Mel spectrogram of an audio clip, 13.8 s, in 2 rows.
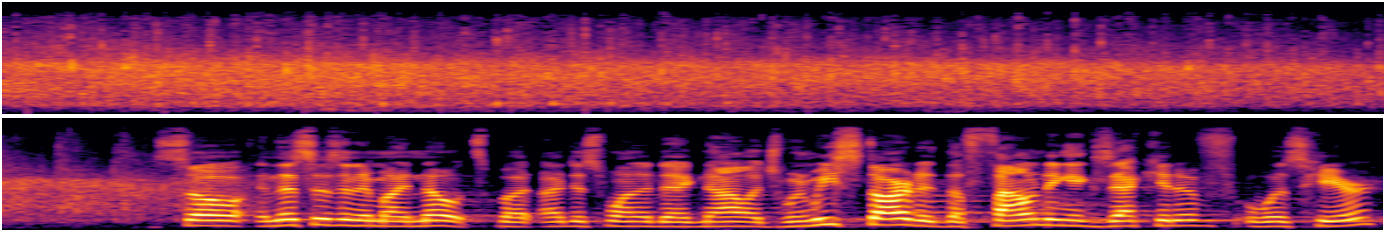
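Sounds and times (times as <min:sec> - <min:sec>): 
audience applause: 0:00.0 - 0:08.4
speech: 0:07.8 - 0:13.8.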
